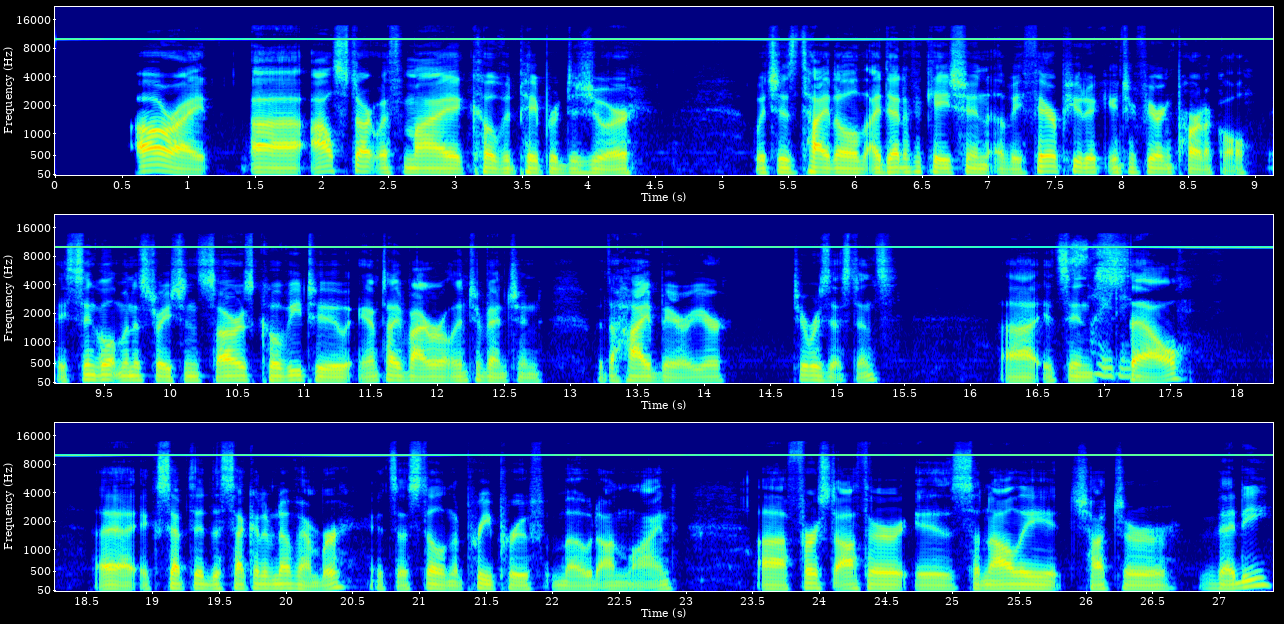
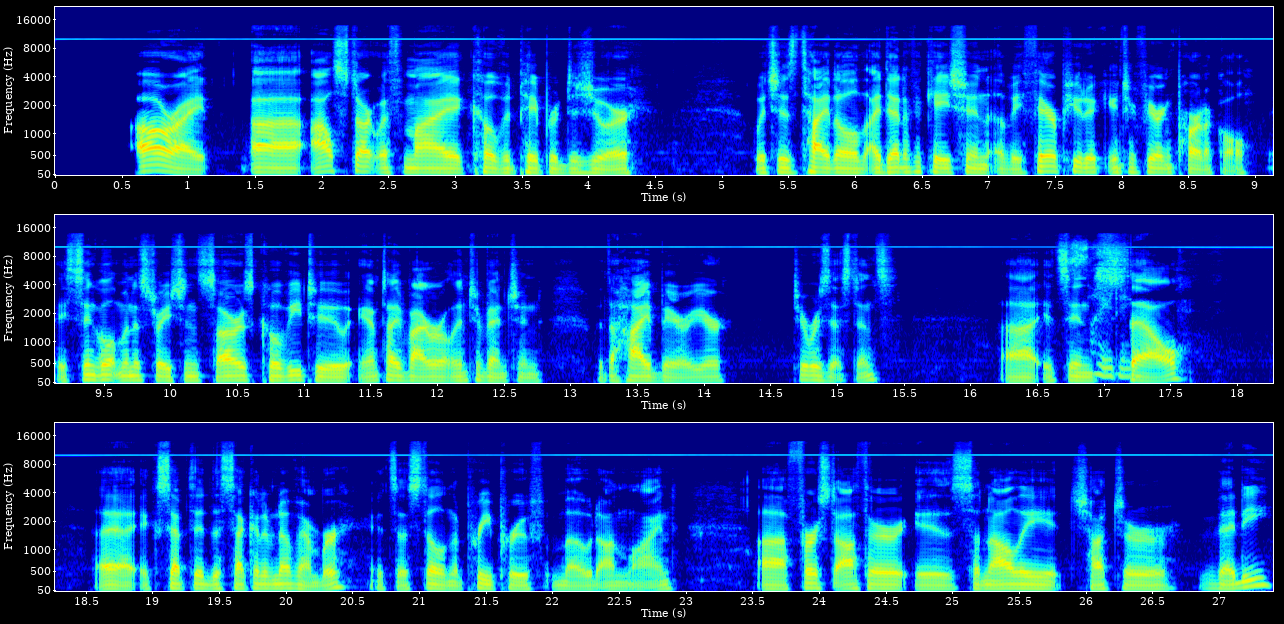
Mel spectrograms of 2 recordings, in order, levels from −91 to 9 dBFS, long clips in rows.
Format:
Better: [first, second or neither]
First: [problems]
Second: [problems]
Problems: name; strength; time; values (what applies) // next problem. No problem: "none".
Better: second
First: high-pitched whine; loud; throughout; 10 kHz, 7 dB below the speech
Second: high-pitched whine; faint; throughout; 10 kHz, 25 dB below the speech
